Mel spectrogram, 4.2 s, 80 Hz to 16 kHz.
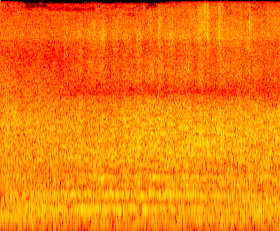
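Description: Pack of NASCAR Nationwide Series stock cars running at racing speed, their V8 engines blending into one steady, even drone.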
